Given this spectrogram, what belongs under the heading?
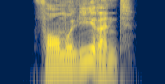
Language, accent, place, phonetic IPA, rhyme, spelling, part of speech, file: German, Germany, Berlin, [fɔʁmuˈliːʁənt], -iːʁənt, formulierend, verb, De-formulierend.ogg
- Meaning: present participle of formulieren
